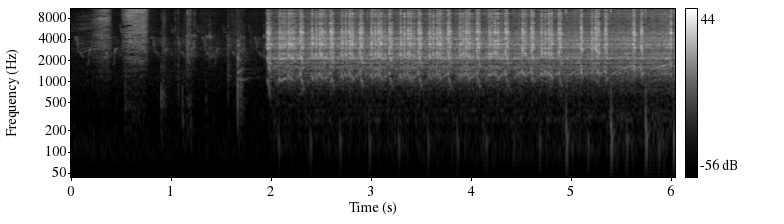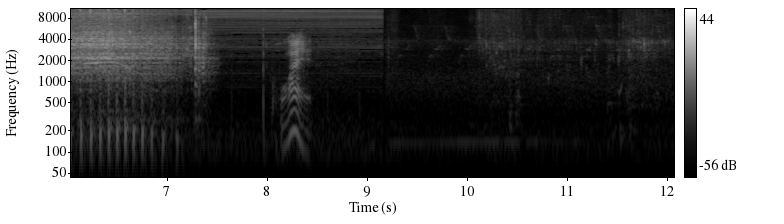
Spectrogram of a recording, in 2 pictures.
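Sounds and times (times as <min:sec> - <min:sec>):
engine cranking with starter: 0:02.0 - 0:07.6.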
